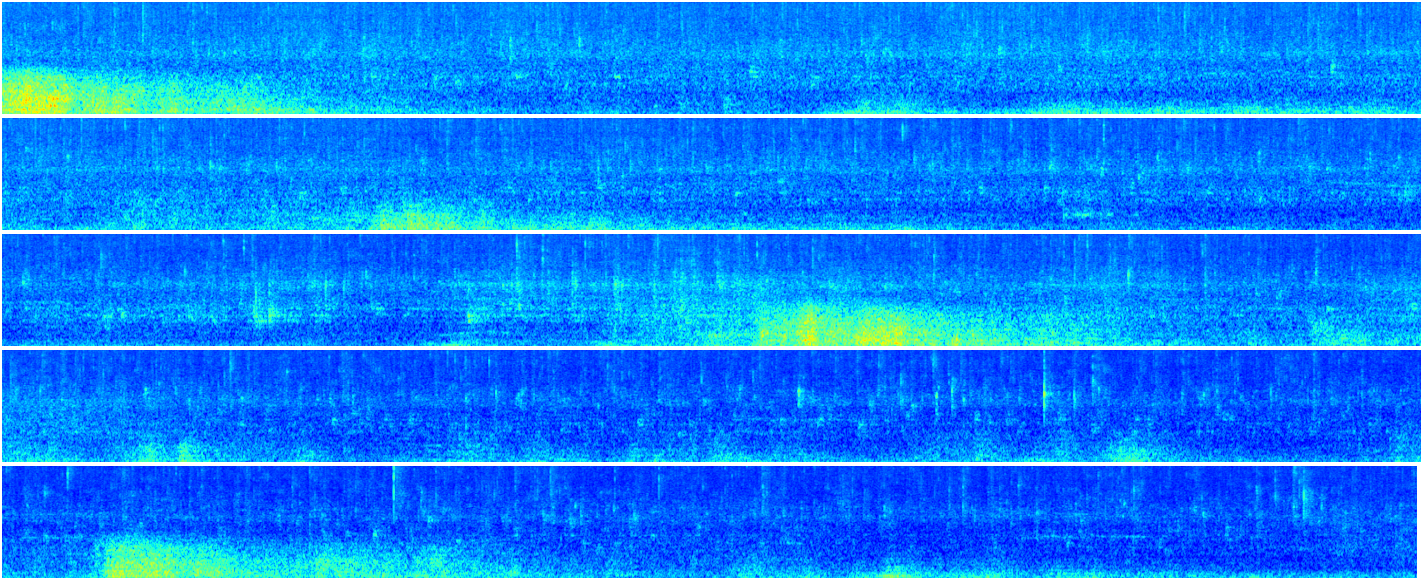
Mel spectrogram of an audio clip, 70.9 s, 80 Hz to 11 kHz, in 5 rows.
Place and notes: Rue de Vars, Chindrieux, France - Orage chaotique
Orage très irrégulier avec pluie imprévisible, les coups de tonnerre se déroulent sans grondements prolongés, captation depuis une fenêtre du premier étage.
30 June 2022, ~18:00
